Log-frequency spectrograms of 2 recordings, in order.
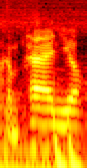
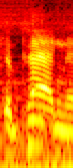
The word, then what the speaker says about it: Campagna: What a T-Rex is a three-wheel reverse trike manufactured by a company called Campagna Motors. Campagna is the way I pronounce it, but Campagna Motors if you want to be verbally correct.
